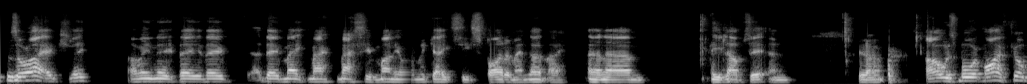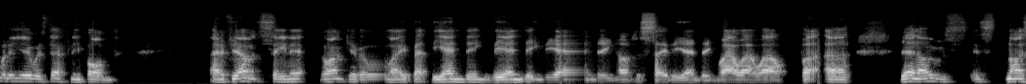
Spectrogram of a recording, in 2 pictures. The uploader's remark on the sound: VIA ZOOM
